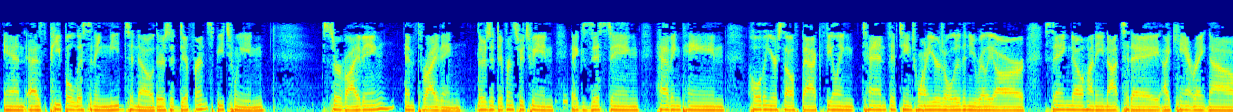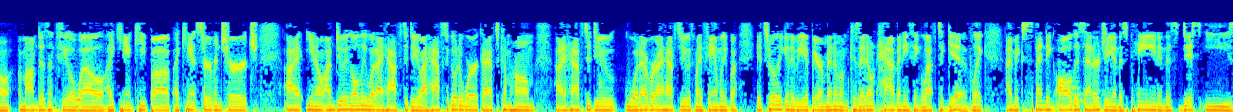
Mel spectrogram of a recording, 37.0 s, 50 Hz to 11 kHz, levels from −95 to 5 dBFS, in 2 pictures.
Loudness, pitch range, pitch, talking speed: -22 LUFS, 105-115 Hz, 110 Hz, 195 wpm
